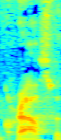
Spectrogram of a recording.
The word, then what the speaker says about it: Krause: My last name, Kraus, with the word art. – We spell it. – K-R-A-U-S-E.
